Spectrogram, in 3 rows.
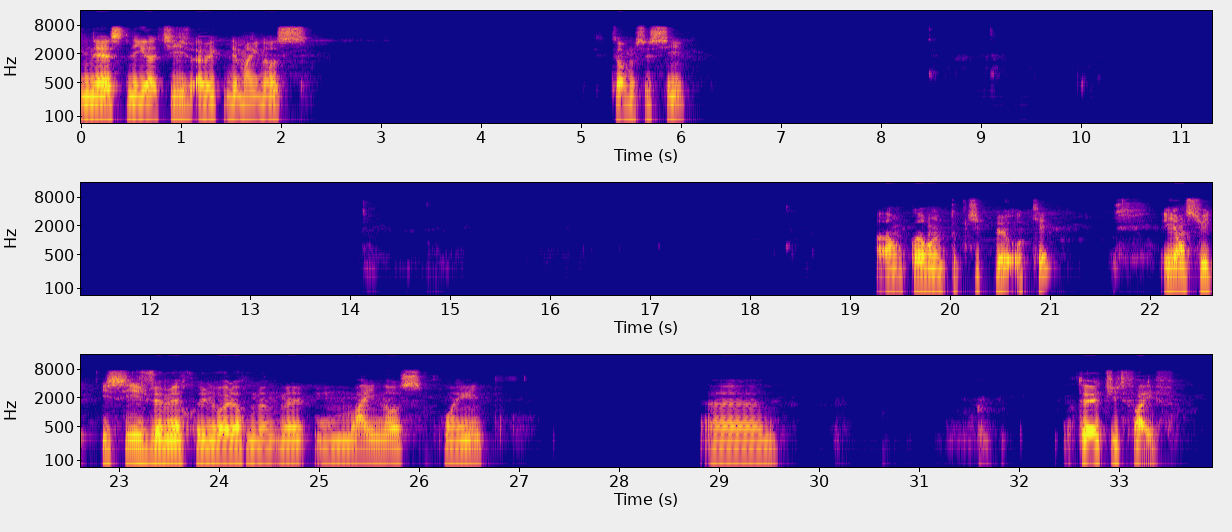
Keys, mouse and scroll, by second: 0.0-3.0 drag, 9.1-12.1 middle drag, 14.8 KP_1, 17.1-18.3 scroll up 2, 18.3-21.4 shift+drag, 22.0-23.1 scroll up 3, 23.1-26.2 drag.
